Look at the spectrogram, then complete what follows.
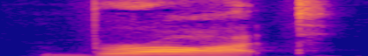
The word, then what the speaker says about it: brought: is the same bring brought brought buy bought bought catch caught caught fight fought fought seek sought sought teach taught taught think thought thought remember that the g is silent in these verbs verbs with three different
